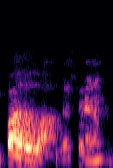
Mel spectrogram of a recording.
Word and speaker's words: Padova: Di Padova. Lo has Entonces, pronunciado perfecto.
